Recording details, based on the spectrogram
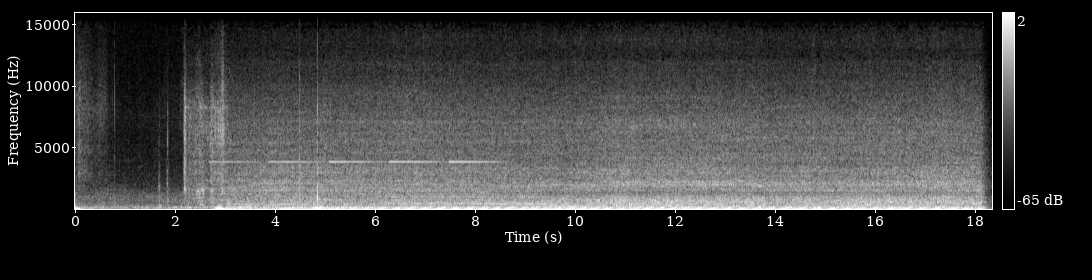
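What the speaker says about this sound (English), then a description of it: "And now we'll go ahead and start the engine." A 2019 Jeep Wrangler Unlimited Sport with the 2.0-litre turbo eTorque engine cranks and fires after a short quiet pause, then settles into a steady, even idle heard from close by for the rest of the clip.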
